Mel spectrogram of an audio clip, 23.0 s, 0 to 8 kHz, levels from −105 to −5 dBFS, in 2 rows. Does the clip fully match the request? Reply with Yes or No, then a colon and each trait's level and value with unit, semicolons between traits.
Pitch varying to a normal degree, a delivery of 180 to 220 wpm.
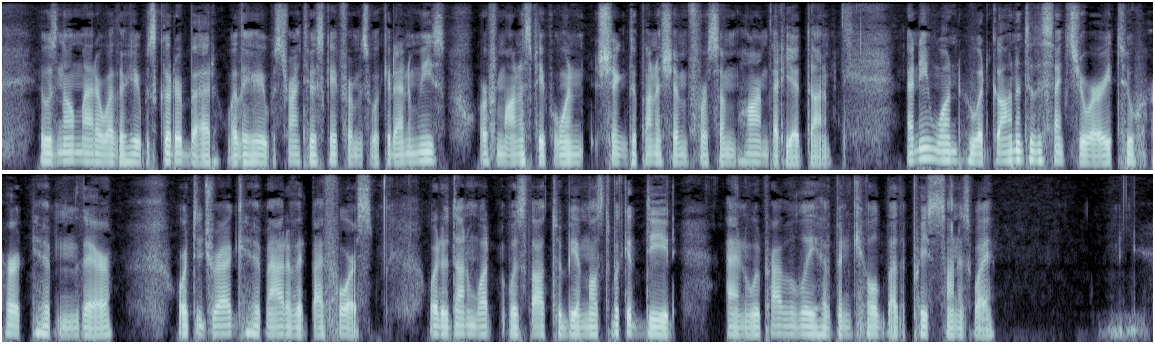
No: narrow, 2.0 semitones; fast, 205 wpm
